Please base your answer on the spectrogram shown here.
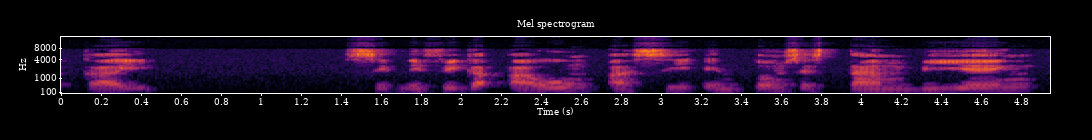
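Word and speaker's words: καί: Primero vamos a la palabra y, que es la G2532, se pronuncia kai, significa aún, así, entonces, también, así, cuando, de la misma manera, en verdad, pero, ¿por qué?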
